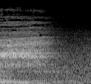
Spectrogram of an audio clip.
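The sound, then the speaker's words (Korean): The horn of a ship coming into port sounds one long, steady blast that is loud at first and then fades as it trails off. No one speaks over it. “배꼬동 소리 들리죠?”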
